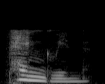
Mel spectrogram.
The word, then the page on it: penguin: ‘peŋwın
